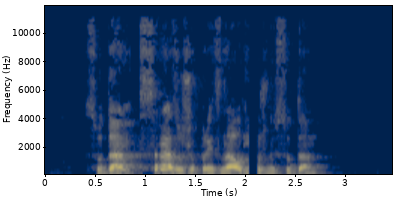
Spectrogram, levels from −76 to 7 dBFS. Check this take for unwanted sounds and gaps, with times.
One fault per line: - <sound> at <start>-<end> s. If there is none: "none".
- dropout at 2.0-2.1 s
